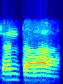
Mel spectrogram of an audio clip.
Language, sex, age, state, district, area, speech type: Tamil, male, 18-30, Tamil Nadu, Nagapattinam, rural, conversation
